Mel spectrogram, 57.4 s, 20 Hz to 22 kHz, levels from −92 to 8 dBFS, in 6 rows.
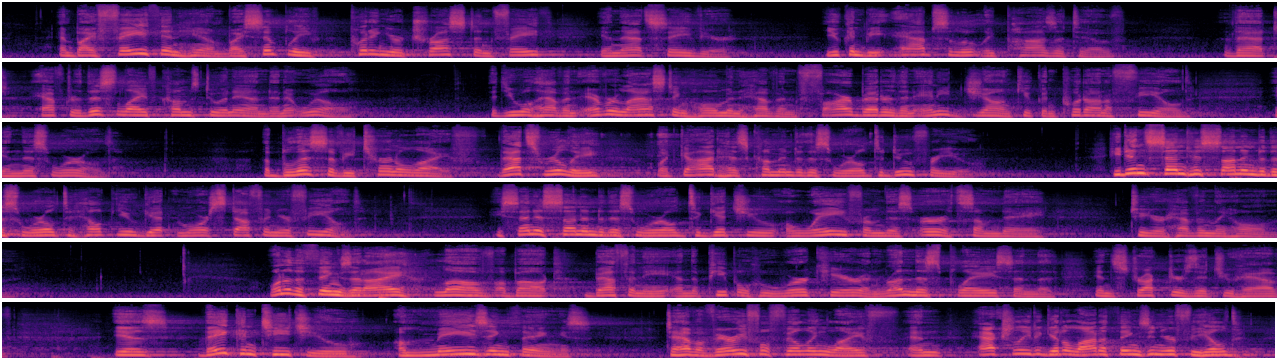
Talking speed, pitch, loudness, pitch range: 165 wpm, 170 Hz, -31 LUFS, 150-195 Hz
